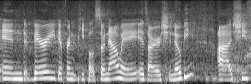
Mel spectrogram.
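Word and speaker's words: Naoe: so two protagonists this time out is it na am I pronouncing that correctly y now and Yas very different characters what can you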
